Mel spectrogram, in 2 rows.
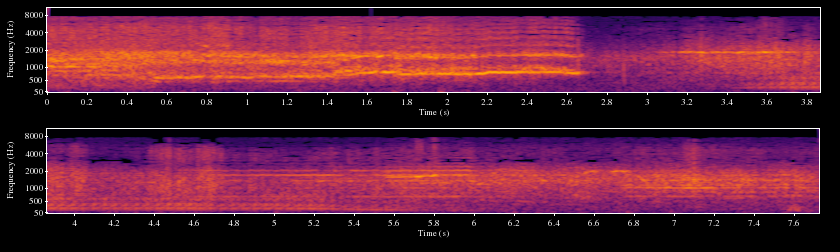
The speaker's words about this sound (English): A yellow taxi spins around the corner at 103rd and West End and settles to a stop astride a brown snowbank piled high at the curb.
